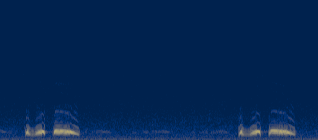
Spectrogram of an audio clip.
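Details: Decoy spotted dove cooing, its call meant to set listening birds cooing. Two phrases about four seconds apart, each a quick wavering double note followed by a sustained, gently descending coo. Background otherwise silent.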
